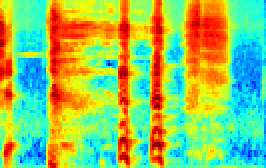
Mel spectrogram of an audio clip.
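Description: A woman laughing briefly, in about four short, breathy pulses over a second and a half.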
